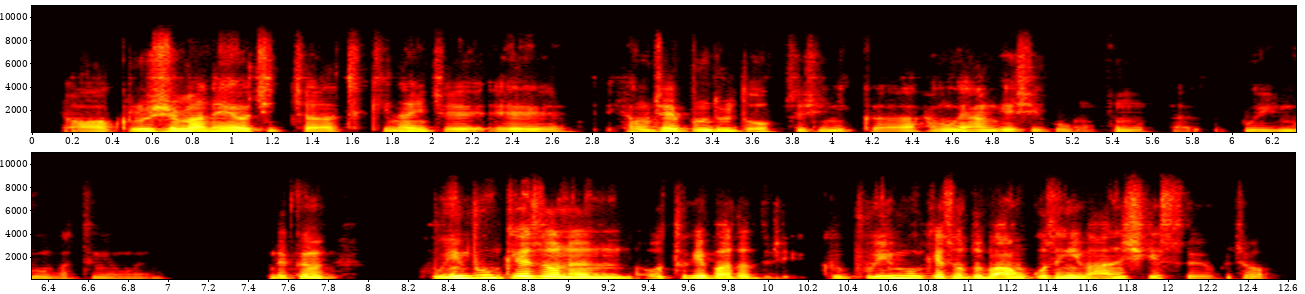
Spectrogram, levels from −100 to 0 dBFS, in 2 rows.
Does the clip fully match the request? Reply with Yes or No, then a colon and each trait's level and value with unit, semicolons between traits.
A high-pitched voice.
No: very low, 95 Hz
